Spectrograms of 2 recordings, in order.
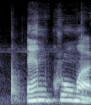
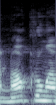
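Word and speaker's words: Nkrumah: এই এনক্রুমা না উচ্চারণ হচ্ছে নকরুমা।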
